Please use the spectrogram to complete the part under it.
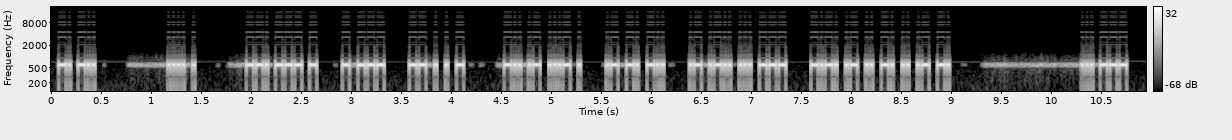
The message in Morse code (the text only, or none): ND HE GOT TO MEET DAVE AND ALSO CAINIAN SO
